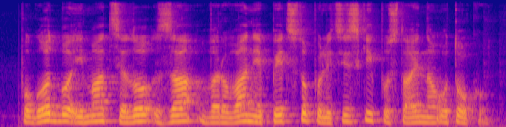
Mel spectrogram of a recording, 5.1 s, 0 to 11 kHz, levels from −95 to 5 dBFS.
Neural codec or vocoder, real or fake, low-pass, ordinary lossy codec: none; real; 9.9 kHz; none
